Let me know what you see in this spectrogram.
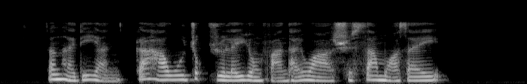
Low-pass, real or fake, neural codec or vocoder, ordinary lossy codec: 7.2 kHz; real; none; AAC, 48 kbps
